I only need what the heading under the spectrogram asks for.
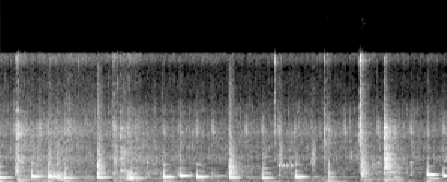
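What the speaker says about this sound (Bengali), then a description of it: "দেখুন চিকেনটা অনেকটাই আমি কষিয়ে নিয়েছি আর চিকেন থেকে একদম তেল ছেড়ে গিয়েছে" Chicken sautés in oil in a pan for a potato chicken curry, with a close sizzle. Rhythmic scraping and clanking strokes of a spatula or spoon sound through it, repeating about twice a second.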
